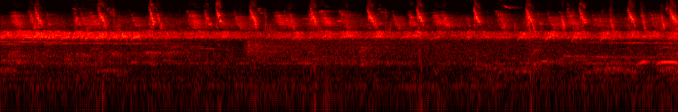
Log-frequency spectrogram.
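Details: Sustained house sparrow chirping: ten seconds of crisp, quick chirps that never stop for long, with a steady shrill hum throughout.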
